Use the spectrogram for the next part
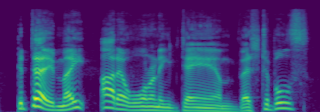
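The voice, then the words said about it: Put-on Australian accent. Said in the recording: “now in an Australian accent.”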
